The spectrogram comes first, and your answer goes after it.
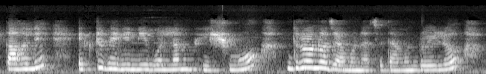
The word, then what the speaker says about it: ভীষ্ম: যেমন ভীষ, এখানে শটা স হিসেবে উচ্চারিত হবে না, শটা সবসময় আগের অক্ষরের সাথে জুড়ে উচ্চারিত হবে, ভীষ হয়ে যাবে।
